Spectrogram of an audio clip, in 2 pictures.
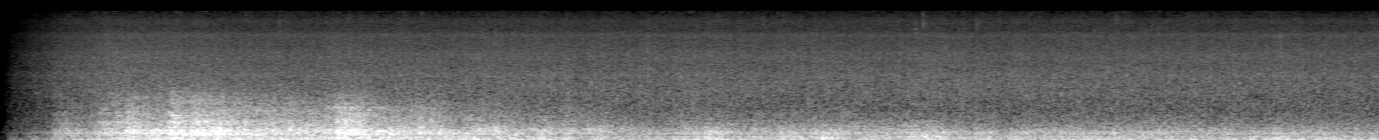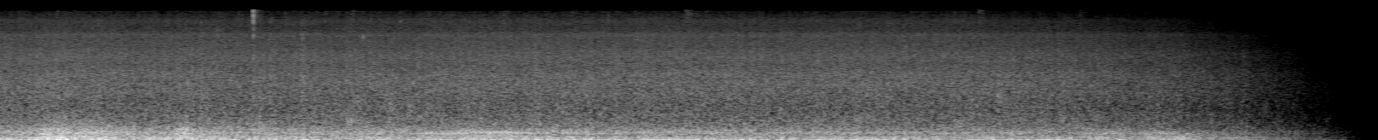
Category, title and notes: Sound effects > Natural elements and explosions
THUN-Samsung Galaxy Smartphone, CU Boom, Big, Rumble, Distant Static Like Rain Nicholas Judy TDC
A big thunder boom, then rumble with distant static-like rain.
big, boom, distant, Phone-recording, rain, rumble, static, thunder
